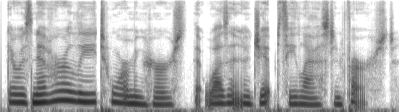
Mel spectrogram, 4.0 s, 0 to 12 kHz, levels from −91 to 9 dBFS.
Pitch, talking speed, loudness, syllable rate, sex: 190 Hz, 210 wpm, -17 LUFS, 5.1 syllables/s, female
